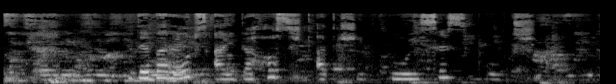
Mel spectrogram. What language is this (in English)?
Georgian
